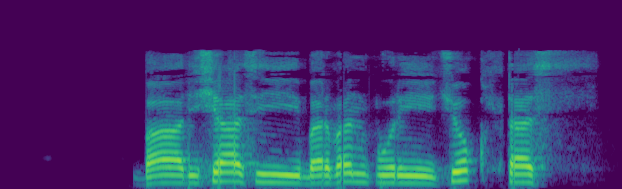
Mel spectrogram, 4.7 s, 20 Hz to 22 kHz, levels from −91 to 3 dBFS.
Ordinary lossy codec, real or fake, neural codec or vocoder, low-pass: AAC, 32 kbps; real; none; 7.2 kHz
